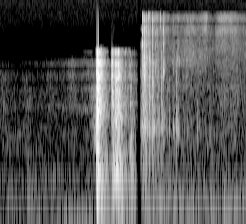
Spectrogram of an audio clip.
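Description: A shotgun action clicks open.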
